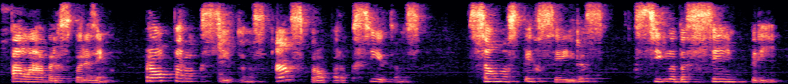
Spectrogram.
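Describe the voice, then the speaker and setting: A woman's voice: medium pitch, slight background noise, rough recording. A woman from Brazil teaching a recorded grammar lesson, explaining step by step and often checking in with her students.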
